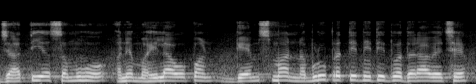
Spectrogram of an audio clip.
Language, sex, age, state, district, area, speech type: Gujarati, male, 30-45, Gujarat, Surat, urban, spontaneous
